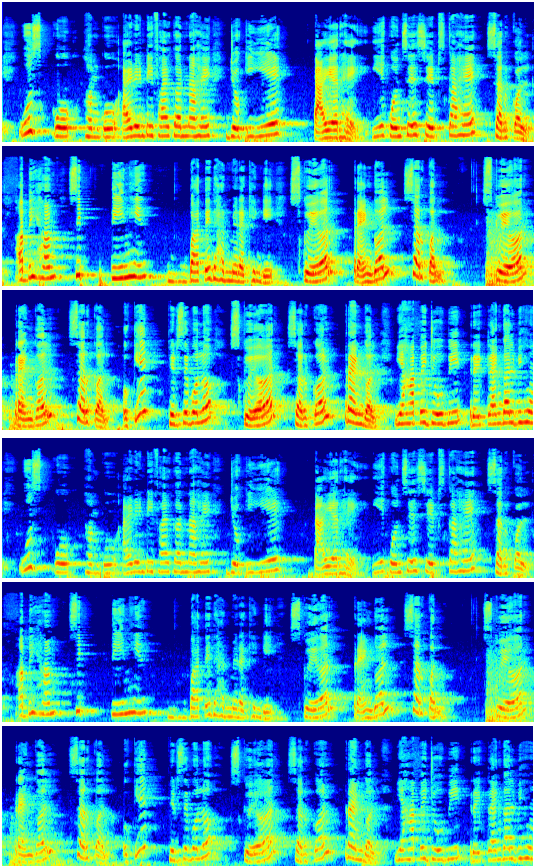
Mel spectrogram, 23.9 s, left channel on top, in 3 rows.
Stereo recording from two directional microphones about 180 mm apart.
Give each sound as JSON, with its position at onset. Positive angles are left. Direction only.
{"t": 0.3, "sound": "a woman's voice", "side_deg": 15}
